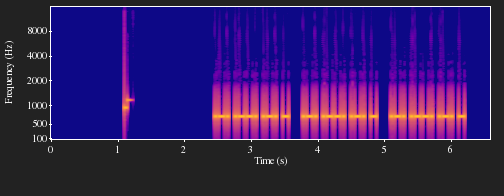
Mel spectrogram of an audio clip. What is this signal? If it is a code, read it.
Morse code, heard as a keyed tone, about 40 wpm, 700 Hz. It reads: RPRT RPRT RPRT
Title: Abbreviations Repeated 3x - 40wpm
